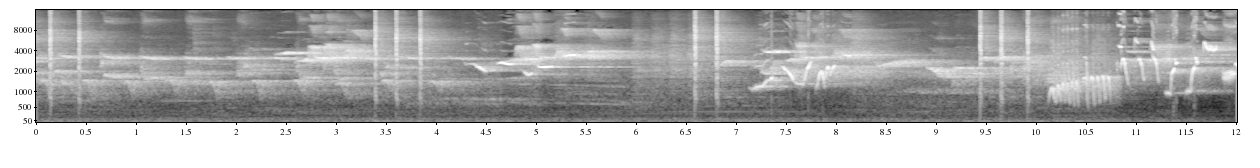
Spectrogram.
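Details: White-rumped shama song set off by tail-tapping: rich, varied whistles and quick warbled phrases, broken by loud isolated clicks, with a brief quieter pause midway before a burst of rapid notes.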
